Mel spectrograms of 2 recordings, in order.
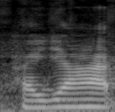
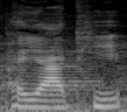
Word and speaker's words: พยาธิ: ค่ะ ใคร ญาติ พระยาธิ เวลา เขียน แต่ เวลา อ่าน ว่า อะไร พยาธิ นะ ใคร อ่าน พญาทิพย์ ผิด นะ คะ พอ อะ คะ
